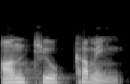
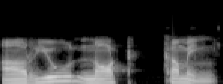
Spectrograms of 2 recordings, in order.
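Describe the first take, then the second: First: 'Are not' is squeezed into one syllable, 'aant'. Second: 'Are' and 'not' are said as separate words. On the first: "അതിൻ്റെ pronunciation ആൻറ്റ്" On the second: "ആർ യു നോട്ട് എന്നതിൻ്റെ short form"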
